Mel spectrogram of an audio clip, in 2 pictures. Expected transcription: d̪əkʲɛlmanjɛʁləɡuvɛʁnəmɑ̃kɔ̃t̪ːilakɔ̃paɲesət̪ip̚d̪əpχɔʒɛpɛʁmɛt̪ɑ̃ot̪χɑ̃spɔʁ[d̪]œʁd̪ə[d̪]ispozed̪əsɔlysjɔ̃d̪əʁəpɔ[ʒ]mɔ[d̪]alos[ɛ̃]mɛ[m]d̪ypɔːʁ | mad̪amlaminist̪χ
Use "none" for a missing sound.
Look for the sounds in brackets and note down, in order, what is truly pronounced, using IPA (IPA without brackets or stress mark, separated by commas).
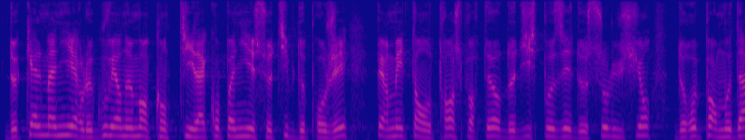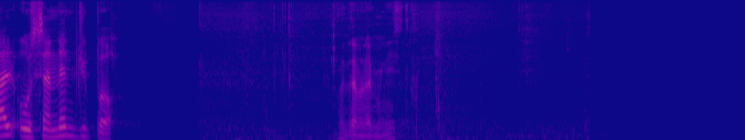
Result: t̪, d̪, ʁ, d̪, ɛ̃, m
